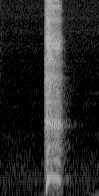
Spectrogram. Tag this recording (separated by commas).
Gasp, Breathing, Respiratory sounds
